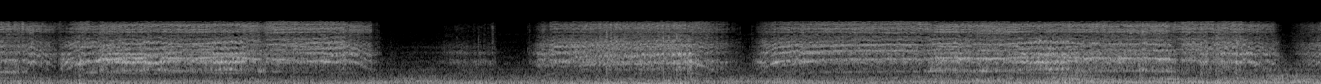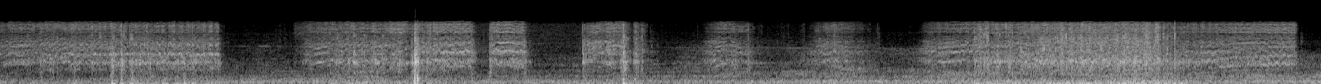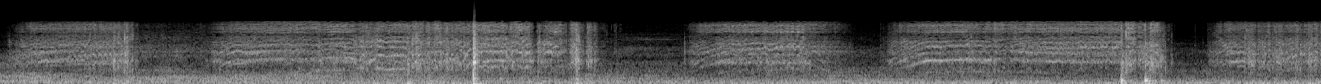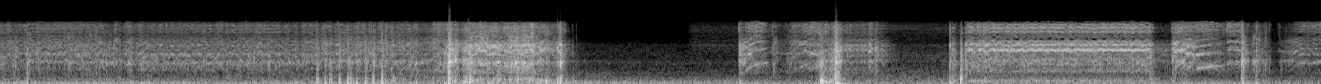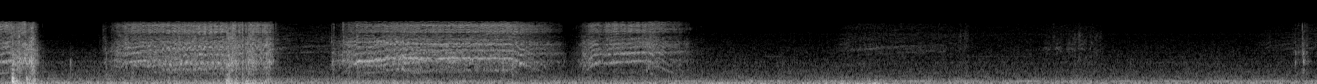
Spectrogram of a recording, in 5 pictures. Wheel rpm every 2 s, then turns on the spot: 130, 140, 40, 90, 150, 160, 90, 120, 120, 100, 40, 100, 140, 100, 100, 170, 60, 80, 150, 110, 160, 150, 130, 70, 110, 190, 80, 100, 120, 60, 0, 0, 0.
6-8 34-36 50-52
